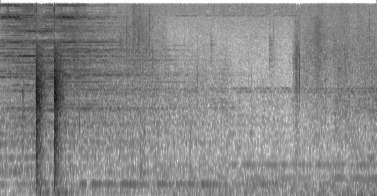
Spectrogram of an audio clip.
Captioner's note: knocking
